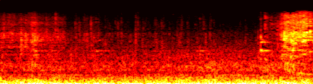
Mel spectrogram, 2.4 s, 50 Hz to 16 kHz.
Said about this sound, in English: You might have just heard a car going by, probably about 60. Shouldn't be going that fast.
